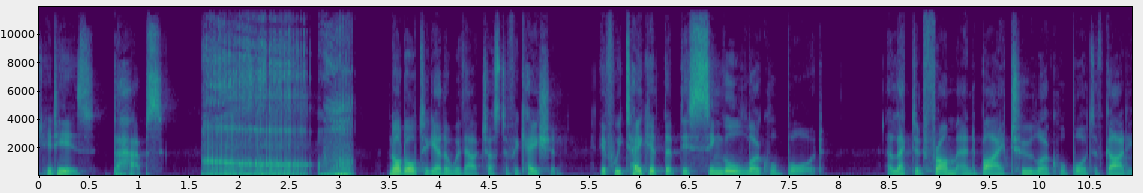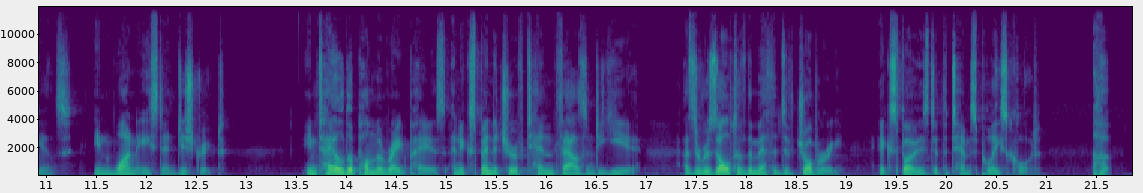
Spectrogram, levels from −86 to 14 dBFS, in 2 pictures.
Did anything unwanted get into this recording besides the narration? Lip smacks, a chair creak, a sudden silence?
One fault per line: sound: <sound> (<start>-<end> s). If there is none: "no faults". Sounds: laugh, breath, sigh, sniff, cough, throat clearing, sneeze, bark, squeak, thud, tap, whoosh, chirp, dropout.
sound: breath (1.6-3.2 s)
sound: cough (21.4-21.7 s)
